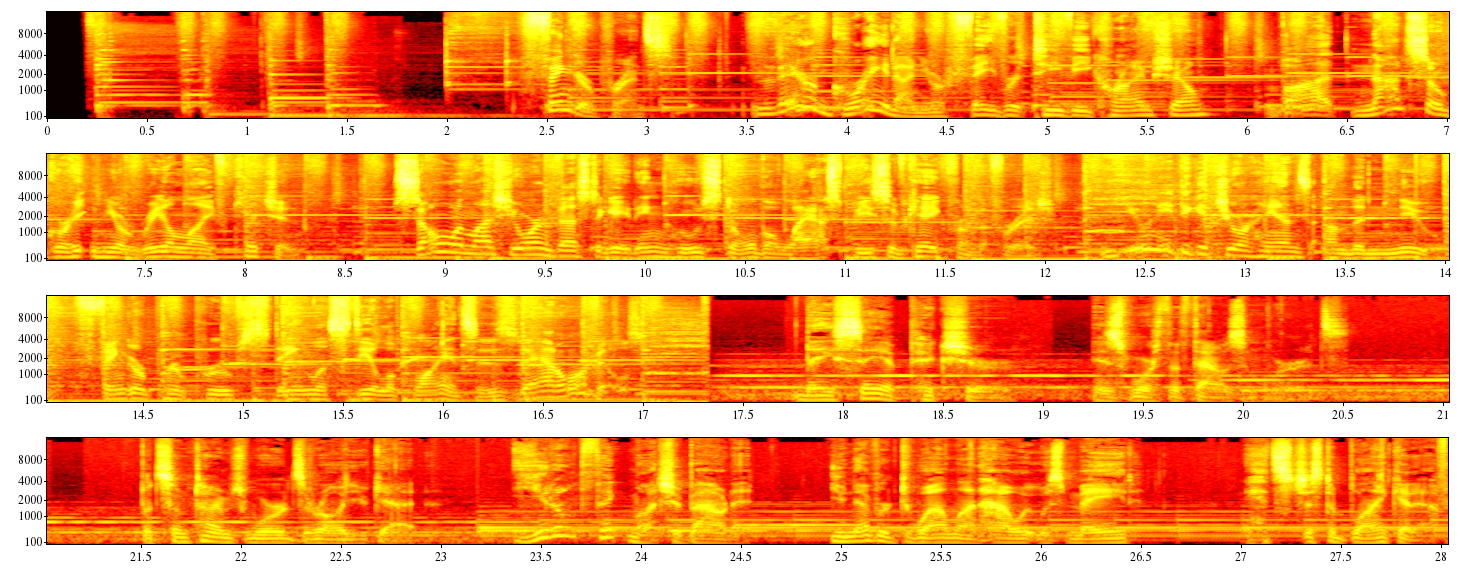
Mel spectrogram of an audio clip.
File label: commercial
